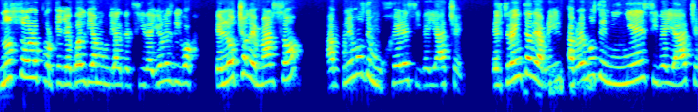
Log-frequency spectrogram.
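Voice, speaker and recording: A woman's high-pitched voice moves at a fairly slow pace, with ordinary pitch variation. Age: 60s. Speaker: sexologist and therapist. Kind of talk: interview. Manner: animated.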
